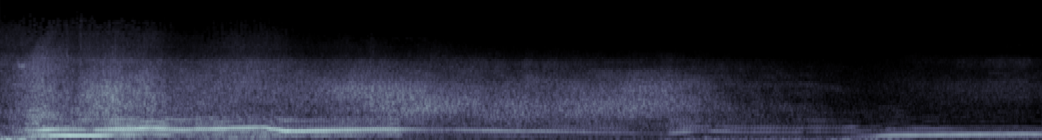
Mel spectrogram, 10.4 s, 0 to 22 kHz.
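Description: A 2019 BMW M5 Competition F90 driving and accelerating on a cold, damp road, engine tone rising and falling through gear changes, loud at first then easing before building again.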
